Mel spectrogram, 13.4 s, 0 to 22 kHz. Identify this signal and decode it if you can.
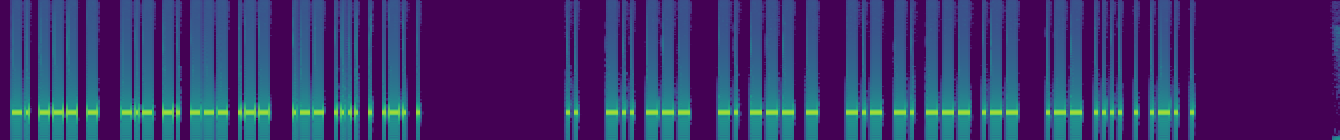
Morse code, heard as a keyed tone, about 40 wpm, 700 Hz. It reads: NOT KNOW WHERE I DO NOT KNOW WHERE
